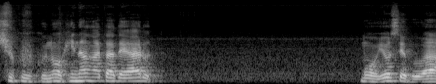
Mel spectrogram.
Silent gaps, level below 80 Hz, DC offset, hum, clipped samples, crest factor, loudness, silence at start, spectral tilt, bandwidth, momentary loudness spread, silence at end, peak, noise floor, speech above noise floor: none; -72 dBFS; under 0.1%; none; under 0.1%; 20 dB; -19 LUFS; 0 s; -5 dB/octave; 19.5 kHz; 10 LU; 0 s; 0 dBFS; -47 dBFS; 29 dB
